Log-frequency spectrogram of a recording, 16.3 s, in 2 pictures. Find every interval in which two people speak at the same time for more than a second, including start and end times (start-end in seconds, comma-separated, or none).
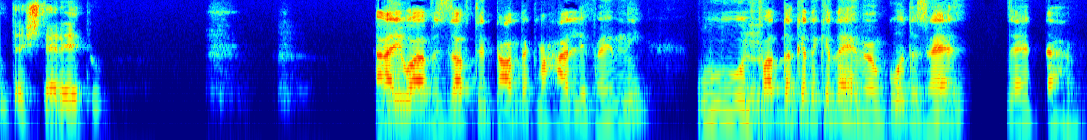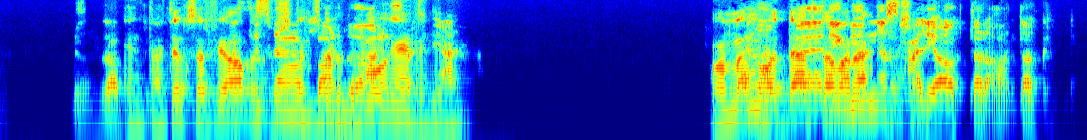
9.1-11.7, 13.6-15.2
